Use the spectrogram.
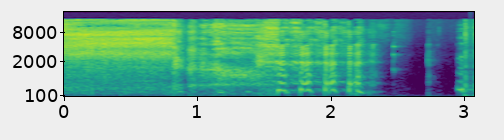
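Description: A long, loud, airy inhale with a steady breathy hiss, breaking into a quick run of choppy sniffs that trail off into near silence, with one faint sniff at the end.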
